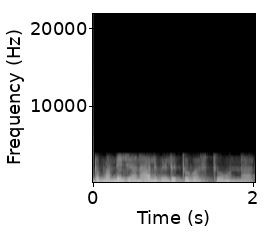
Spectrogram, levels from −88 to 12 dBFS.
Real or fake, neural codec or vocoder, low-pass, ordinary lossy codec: real; none; 3.6 kHz; none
